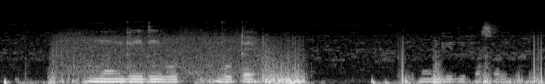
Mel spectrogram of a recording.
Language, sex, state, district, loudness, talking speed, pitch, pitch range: Punjabi, male, Punjab, Kapurthala, -15 LUFS, 55 wpm, 120 Hz, 110-125 Hz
